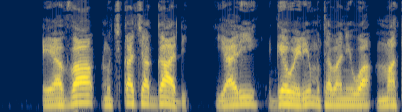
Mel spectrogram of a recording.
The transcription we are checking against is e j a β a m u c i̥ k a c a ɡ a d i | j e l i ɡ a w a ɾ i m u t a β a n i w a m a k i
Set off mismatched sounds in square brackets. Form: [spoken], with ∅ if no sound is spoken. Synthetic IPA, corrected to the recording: e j a [v] a m u c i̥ k a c a ɡ a d i | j [a] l i ɡ [e] w [e] ɾ i m u t a β a n i w a m a k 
